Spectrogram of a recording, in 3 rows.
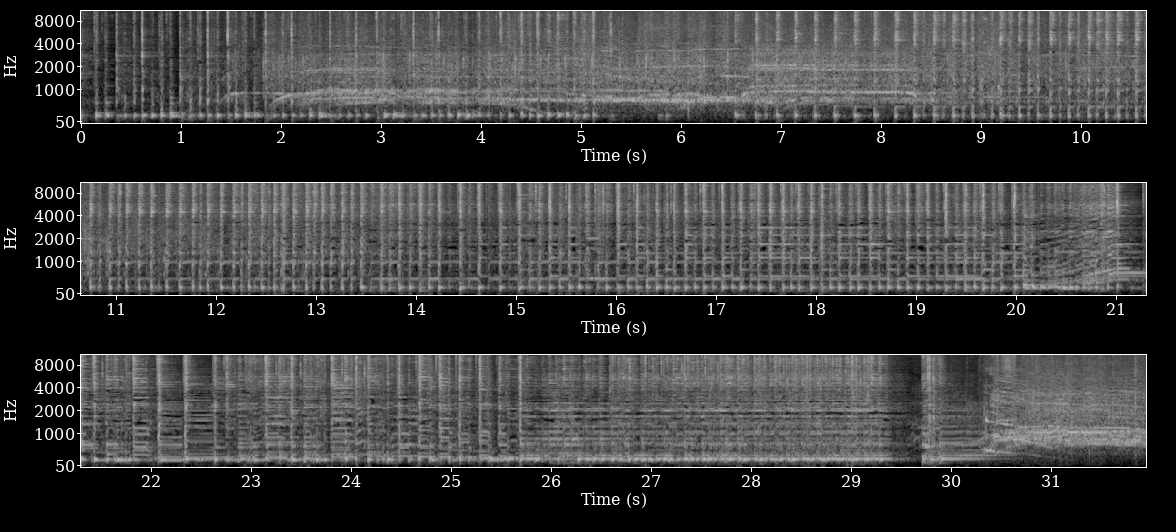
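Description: Venezuelan cuatro played solo with fast, dense strumming over a melody line. About 21 seconds in the playing changes, with sliding notes, then moves into slower, held chords toward the end.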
